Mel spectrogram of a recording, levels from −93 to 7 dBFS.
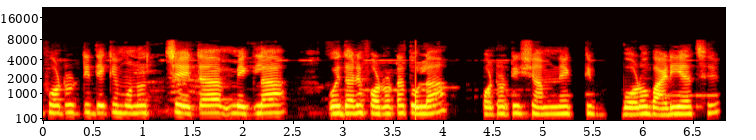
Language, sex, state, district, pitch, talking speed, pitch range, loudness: Bengali, female, West Bengal, Dakshin Dinajpur, 230 Hz, 130 wpm, 220-240 Hz, -17 LUFS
